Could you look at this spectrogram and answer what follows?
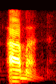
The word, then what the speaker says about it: aman: The Hebrew word for established is aman, pronounced aman,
